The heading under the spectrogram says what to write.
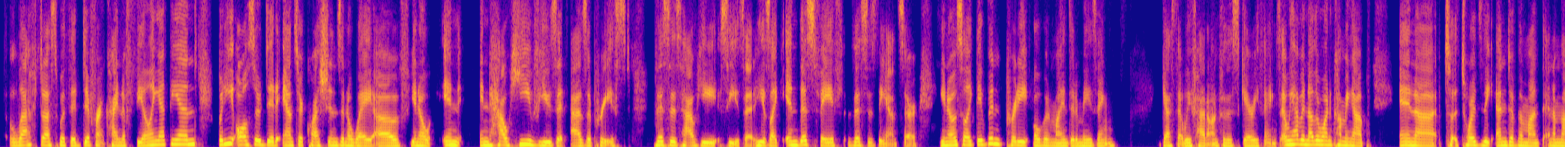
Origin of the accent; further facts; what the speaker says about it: Brooklyn, New York, United States; I guess growing up in Brooklyn, where there's like a different set of like older school values amongst like those guineas in that area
